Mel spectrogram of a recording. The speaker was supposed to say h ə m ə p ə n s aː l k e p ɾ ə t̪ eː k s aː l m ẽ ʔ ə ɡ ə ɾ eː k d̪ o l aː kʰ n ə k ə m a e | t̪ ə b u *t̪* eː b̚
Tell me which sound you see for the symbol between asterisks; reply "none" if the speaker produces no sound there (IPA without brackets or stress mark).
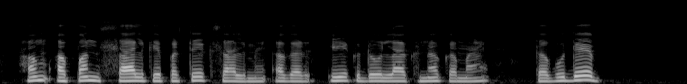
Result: d̪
